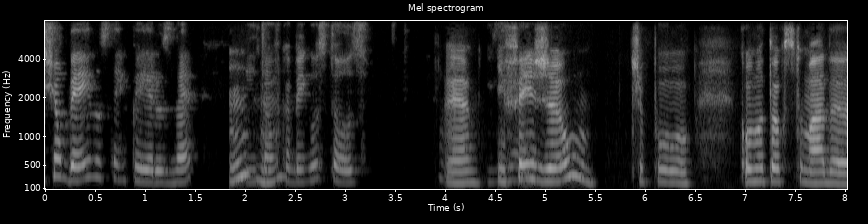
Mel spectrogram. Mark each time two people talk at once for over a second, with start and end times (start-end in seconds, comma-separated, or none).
none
